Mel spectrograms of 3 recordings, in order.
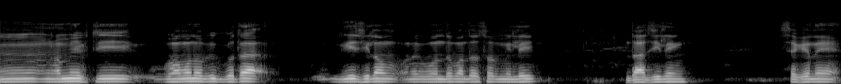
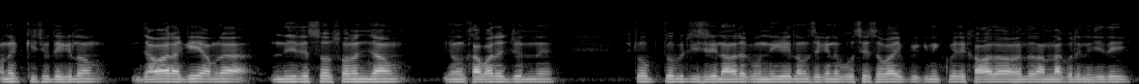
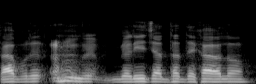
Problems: none marked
